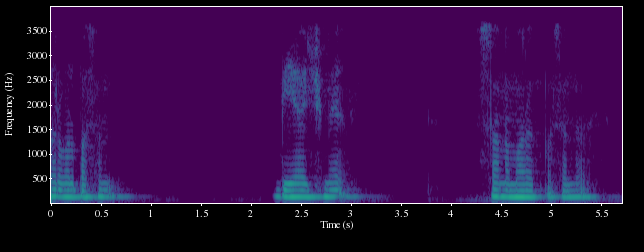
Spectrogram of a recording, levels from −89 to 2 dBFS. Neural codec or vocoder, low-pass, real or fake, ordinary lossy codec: none; 3.6 kHz; real; none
